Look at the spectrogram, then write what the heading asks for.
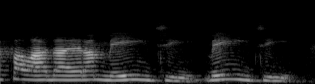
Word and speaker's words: Meiji: Bom, pessoal, falar de século XIX no Japão é falar da era Meiji, o J tem pronúncia de D, Meiji ou Meiji, né, que significa governo,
